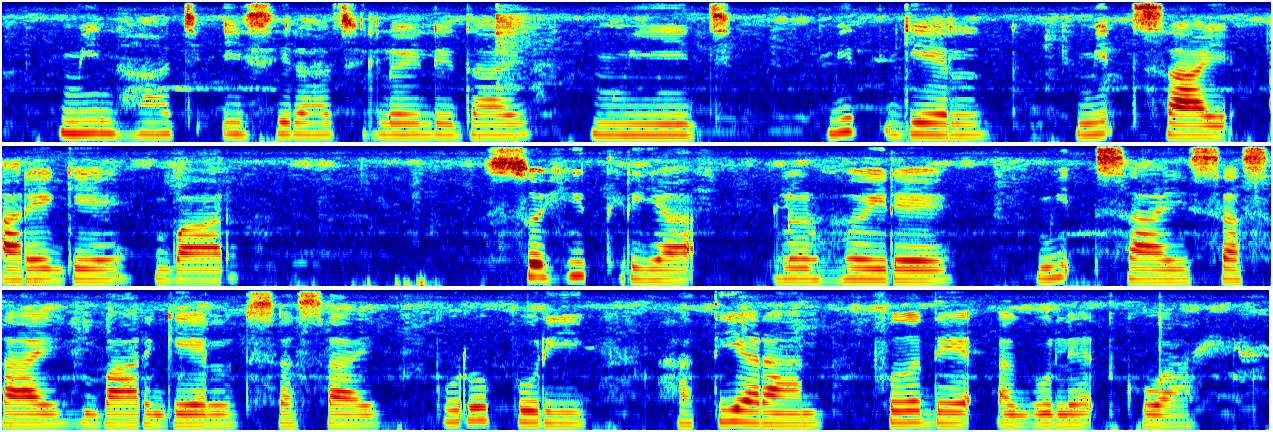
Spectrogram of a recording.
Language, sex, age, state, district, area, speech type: Santali, female, 30-45, West Bengal, Birbhum, rural, read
